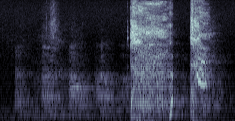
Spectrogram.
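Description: A woman coughing: two harsh coughs a little over a second in, the first longer and the second short, after some softer throat sounds.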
